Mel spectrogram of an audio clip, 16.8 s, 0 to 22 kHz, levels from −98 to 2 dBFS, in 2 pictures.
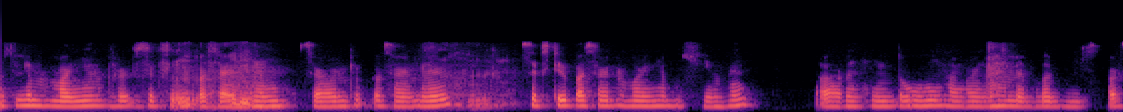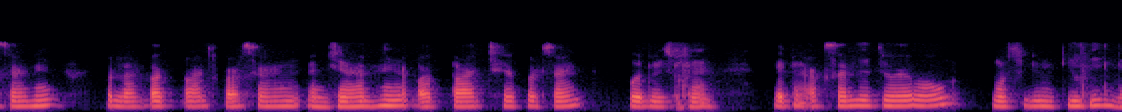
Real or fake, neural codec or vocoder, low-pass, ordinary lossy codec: fake; autoencoder, 22.05 kHz, a latent of 192 numbers a frame, VITS, trained on one speaker; 5.4 kHz; none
